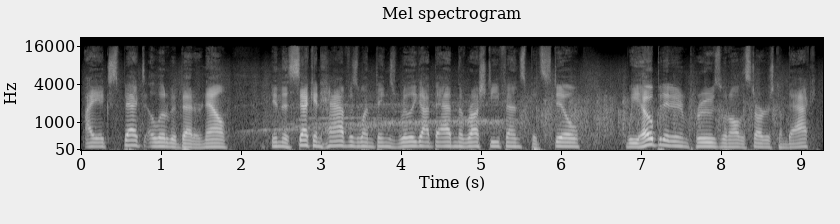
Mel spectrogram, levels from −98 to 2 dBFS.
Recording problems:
crowd noise; noticeable; throughout; 15 dB below the speech

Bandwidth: 16 kHz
